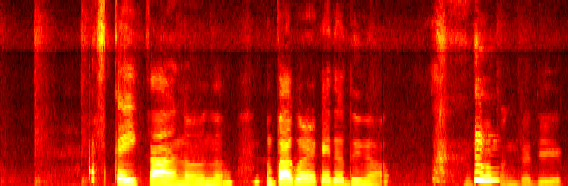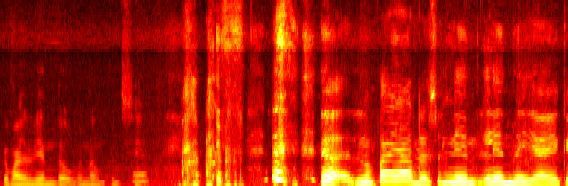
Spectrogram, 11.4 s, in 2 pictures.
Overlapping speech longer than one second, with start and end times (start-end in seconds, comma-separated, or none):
none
